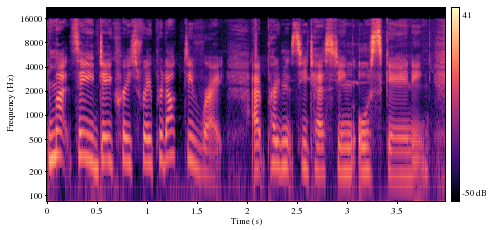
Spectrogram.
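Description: With an Australian accent, a woman speaks in a high pitch, the sound dry with no echo. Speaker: veterinarian. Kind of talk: informational talk to camera. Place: farm machine.

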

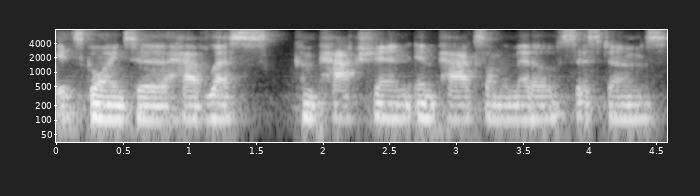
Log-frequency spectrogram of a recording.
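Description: A man's fairly low, somewhat breathy voice at a fairly slow pace. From Hawaii. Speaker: restoration consultant. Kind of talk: interview.

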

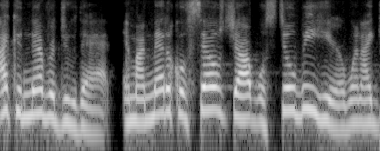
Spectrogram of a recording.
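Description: Over a quiet background, someone does plain reading aloud with lively intonation.

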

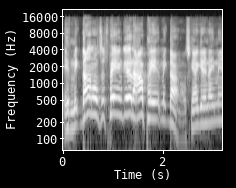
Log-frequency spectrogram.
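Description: A man talks at a fairly quick pace in an animated, warm tone. His pitch swings very widely. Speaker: pastor. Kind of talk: sermon. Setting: church. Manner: animated, warm and jokey, laughing as he preaches; folksy, conversational, with country turns of phrase. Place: church. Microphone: handheld.

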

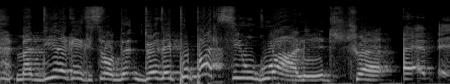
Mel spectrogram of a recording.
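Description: Over faint background noise, a man speaks fairly slowly in an extremely high voice with a fairly bright tone and ordinary pitch variation.

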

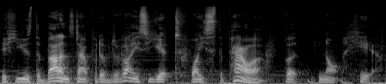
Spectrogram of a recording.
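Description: The man's speech rushes along very fast. Behind him, music plays faintly. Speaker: audio gear reviewer. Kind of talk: review commentary. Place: studio. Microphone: studio mic.

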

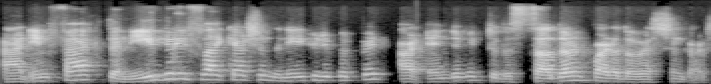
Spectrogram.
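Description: The speech comes at a very fast pace with very wide pitch swings. The background is quiet. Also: man. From India, Chennai; India. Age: 20s. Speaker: naturalist and graduate student; presenter. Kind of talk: presentation. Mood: enthusiastic, friendly. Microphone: video call.

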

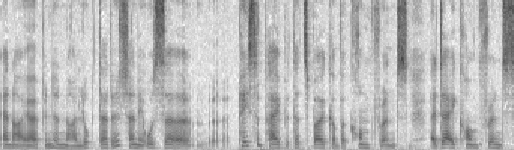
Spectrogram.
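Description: A woman's very deep, low pitch with vocal fry. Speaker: interview guest. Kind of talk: interview answer. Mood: warm, reflective. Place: studio.

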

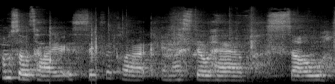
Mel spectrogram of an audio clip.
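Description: A woman speaks against loud background noise. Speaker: beauty vlogger. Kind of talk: casual vlog chat. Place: home room. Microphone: phone near.

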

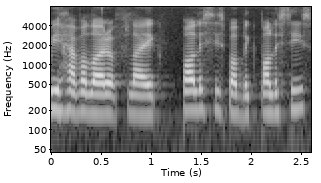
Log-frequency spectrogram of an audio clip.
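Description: A woman talks in a Brazilian accent with fairly low pitch at a moderate pace. The recording is very clean, with a silent background. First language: Portuguese. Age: 20s. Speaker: graduate student. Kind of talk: panel discussion. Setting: event hall with live audience.

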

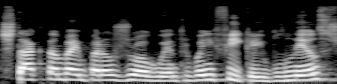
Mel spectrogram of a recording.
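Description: A woman speaks against a quiet background. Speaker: newsreader presenting press review. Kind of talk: newsreading: a brisk, scripted press-review bulletin read headline by headline. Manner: formal, even and businesslike, with crisp news-anchor delivery.

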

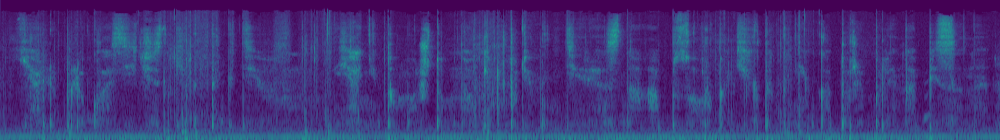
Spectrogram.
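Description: A soft-spoken woman whispering at a moderate pace. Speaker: ASMR creator. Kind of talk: soft-spoken book show-and-tell. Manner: soft close-mic ASMR whisper. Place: home room. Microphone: studio mic.

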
